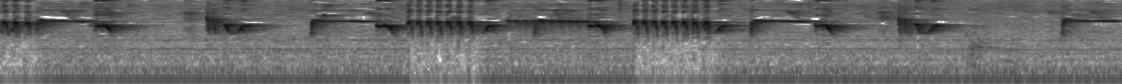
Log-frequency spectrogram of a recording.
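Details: A female Bar-winged Prinia calling to a male gives sharp, high notes about twice a second, broken by long, dry, rattling trills, over a faint low hum.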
